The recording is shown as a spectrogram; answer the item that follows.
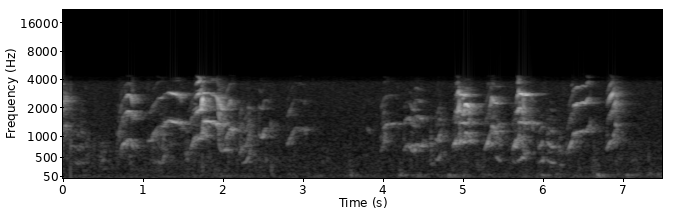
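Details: Several Afghan Hound puppies from the Szitár al Fidda kennel whimper and yip almost nonstop, high rising-and-falling squeals overlapping in two busy bursts.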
